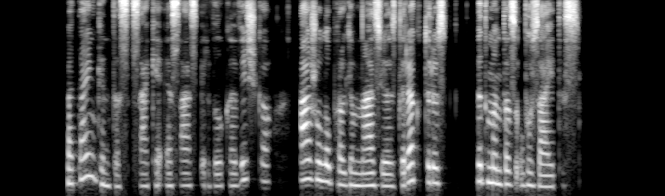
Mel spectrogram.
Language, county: Lithuanian, Vilnius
